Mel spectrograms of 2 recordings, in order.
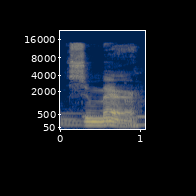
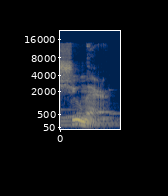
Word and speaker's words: Sumer: Sumer is actually pronounced Shumer.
